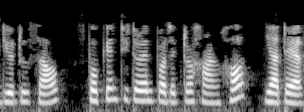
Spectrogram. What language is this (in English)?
Assamese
